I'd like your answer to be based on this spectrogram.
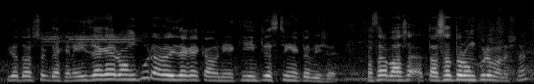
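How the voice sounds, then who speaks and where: A man from Rangpur with a Rangpur Bengali accent, running a quick, teasing casual street interview outdoors. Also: high-pitched, a crowd in the background. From Rangpur, Bangladesh. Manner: quick, teasing, laughs often.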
